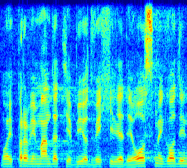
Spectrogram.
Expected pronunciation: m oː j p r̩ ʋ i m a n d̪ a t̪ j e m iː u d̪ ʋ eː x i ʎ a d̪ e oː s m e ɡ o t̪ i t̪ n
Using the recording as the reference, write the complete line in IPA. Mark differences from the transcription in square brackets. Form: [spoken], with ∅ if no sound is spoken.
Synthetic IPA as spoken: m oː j p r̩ ʋ i m a n d̪ a t̪ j e [b] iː [o] d̪ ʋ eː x i ʎ a d̪ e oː s m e ɡ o [d̪] i [∅] n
